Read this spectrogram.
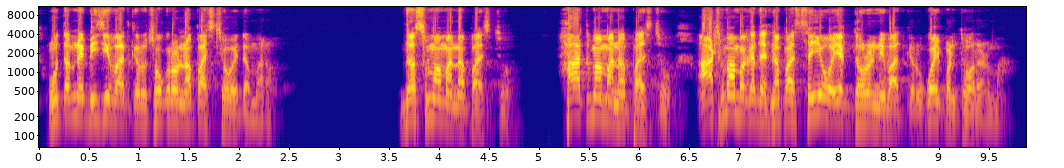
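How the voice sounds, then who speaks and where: A man's voice: fairly high pitch, fairly bright tone. A man with a Gujarati accent giving a humorous sermon as a monk, asking the audience rhetorical questions and acting out parents and children. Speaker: monk preacher.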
